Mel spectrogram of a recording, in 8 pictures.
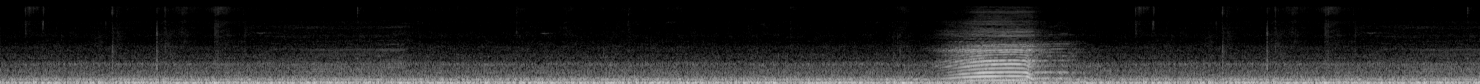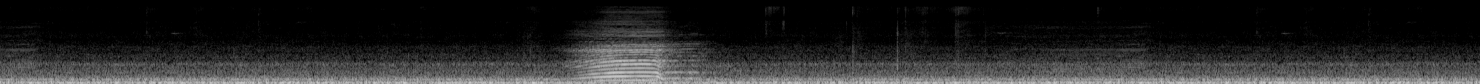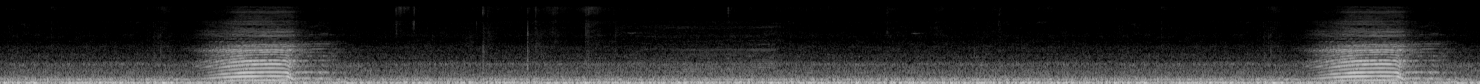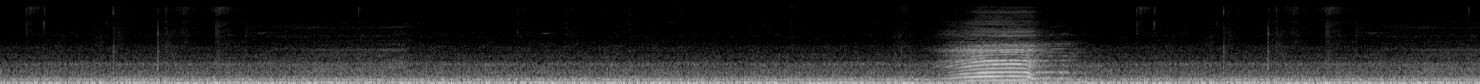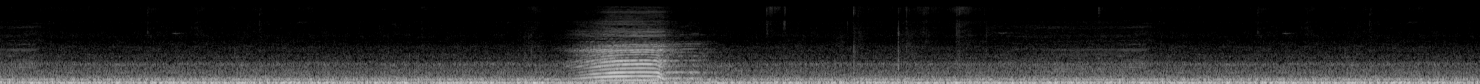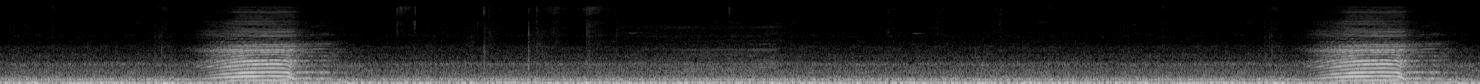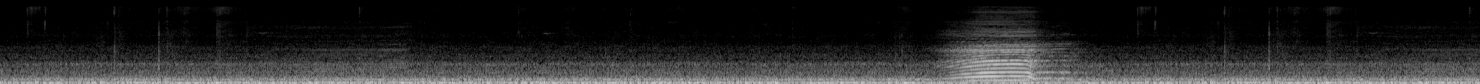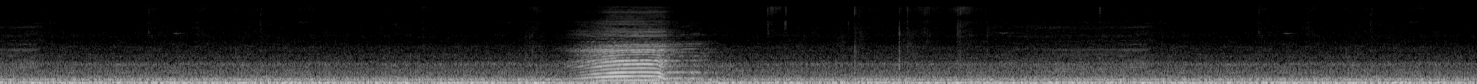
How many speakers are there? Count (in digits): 0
